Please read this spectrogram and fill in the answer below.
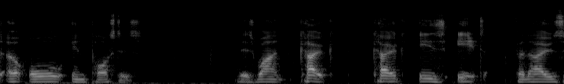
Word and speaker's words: Coke: see if I want cock. And you go, mate, let me tell you for starters, I'm gonna remind you that it's pronounced Coke.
